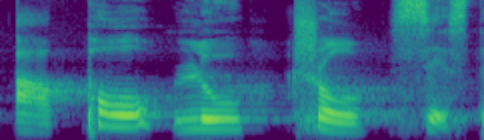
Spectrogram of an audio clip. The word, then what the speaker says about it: apolutrosis: Apolutrosis, the way it is pronounced. It is spelled phonetically like that.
